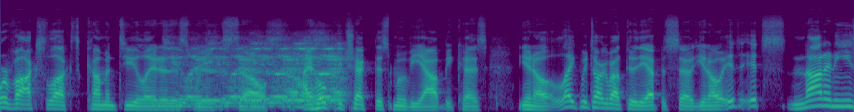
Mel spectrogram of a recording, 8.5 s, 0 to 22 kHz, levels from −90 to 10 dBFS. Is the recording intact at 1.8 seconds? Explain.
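No. From 1.52 to 3.8 s there is feedback echo between two devices: a second device in the room replays the call, and this microphone recaptures it. The speech returns roughly every 0.4 s, thinner and ringing, peaking about 3 dB below the direct speech.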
